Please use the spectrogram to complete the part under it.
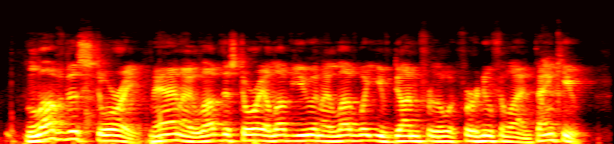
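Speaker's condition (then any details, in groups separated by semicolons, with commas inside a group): No condition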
